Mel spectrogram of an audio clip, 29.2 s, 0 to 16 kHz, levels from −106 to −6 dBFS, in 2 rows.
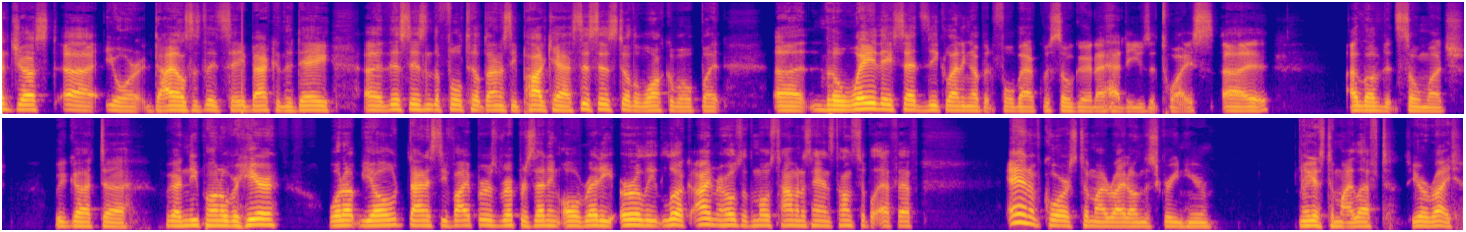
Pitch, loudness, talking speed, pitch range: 150 Hz, -23 LUFS, 195 wpm, 140-165 Hz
